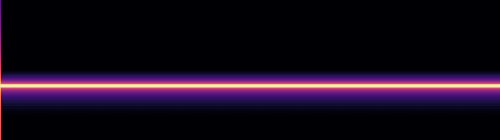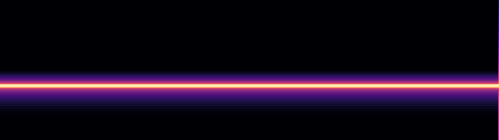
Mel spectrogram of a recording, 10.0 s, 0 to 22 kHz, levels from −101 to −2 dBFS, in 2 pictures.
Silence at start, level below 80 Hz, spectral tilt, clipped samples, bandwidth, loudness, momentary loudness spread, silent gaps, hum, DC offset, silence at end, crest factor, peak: 0 s; under -90 dBFS; 21.5 dB/octave; under 0.1%; 1.9 kHz; -4 LUFS; 0 LU; none; none; under 0.1%; 0 s; 4 dB; -4 dBFS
